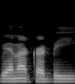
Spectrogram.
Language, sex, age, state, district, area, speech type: Telugu, male, 18-30, Andhra Pradesh, Srikakulam, urban, read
